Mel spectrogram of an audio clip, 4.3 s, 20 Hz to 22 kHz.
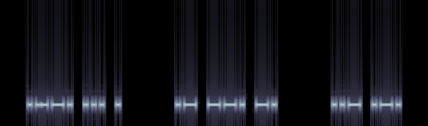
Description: Morse code, heard as a keyed tone, about 30 wpm, 700 Hz. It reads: PSE AGN UR
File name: UK MASTER QSOs TRAINING / 30WPM / UK MASTER QSOs 0039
